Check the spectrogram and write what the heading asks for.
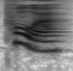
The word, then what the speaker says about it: poor: Examples with this diphthong would be poor, tourist, cure, pure. Notice, however, that this diphthong is sometimes pronounced by native speakers of English as or, just vowel or as in horse.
